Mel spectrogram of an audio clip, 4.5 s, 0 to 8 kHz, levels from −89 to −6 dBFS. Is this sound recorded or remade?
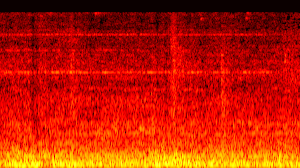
recorded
